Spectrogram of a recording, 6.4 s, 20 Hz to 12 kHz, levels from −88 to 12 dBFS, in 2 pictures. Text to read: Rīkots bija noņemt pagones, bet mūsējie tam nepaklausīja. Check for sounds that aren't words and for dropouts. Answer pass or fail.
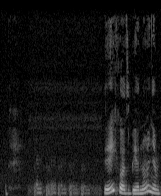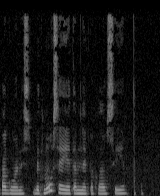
fail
